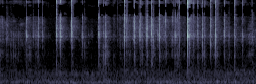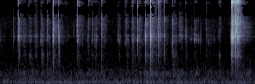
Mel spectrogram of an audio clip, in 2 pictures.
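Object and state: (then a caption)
Plastic Christmas bauble with metal cap. Long nails tap quickly and lightly on a hollow, red and white striped, glittered plastic Christmas bauble with a small silver metal cap, held in one hand. A long string of dry, bright, clicky taps sounds, with no ring after each and a sharper, louder tap near the end.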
